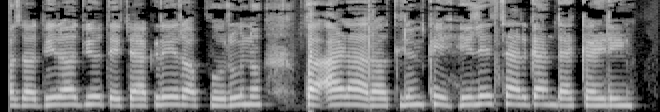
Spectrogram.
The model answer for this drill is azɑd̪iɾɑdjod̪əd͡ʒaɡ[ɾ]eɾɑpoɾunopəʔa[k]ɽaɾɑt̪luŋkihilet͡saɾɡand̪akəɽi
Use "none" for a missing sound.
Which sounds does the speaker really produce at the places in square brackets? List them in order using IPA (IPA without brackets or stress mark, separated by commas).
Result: ɽ, none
